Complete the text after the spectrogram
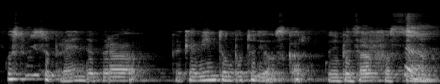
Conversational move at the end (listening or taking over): listening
